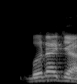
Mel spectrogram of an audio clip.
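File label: "beraja", Malay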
